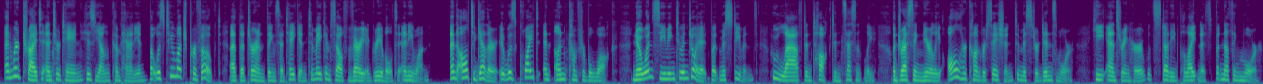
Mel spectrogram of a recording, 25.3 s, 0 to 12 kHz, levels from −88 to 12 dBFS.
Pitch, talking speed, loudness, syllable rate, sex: 180 Hz, 155 wpm, -21 LUFS, 4.8 syllables/s, female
